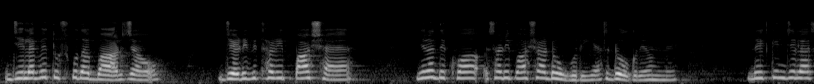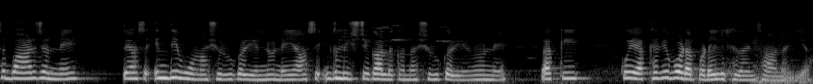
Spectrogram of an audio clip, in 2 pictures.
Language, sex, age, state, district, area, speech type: Dogri, female, 18-30, Jammu and Kashmir, Kathua, rural, spontaneous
